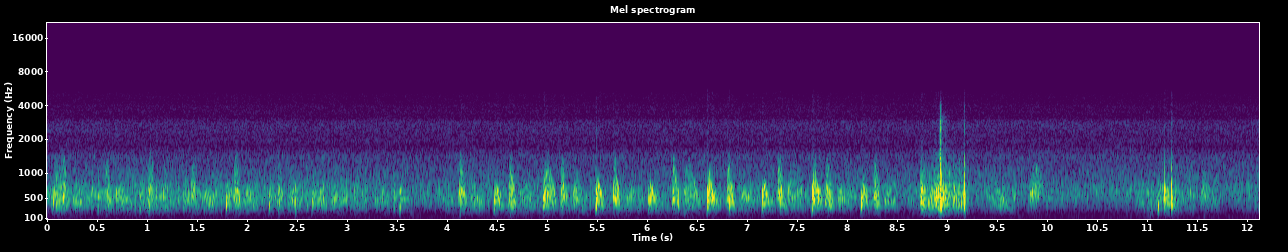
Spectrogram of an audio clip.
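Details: Fetal heartbeat at 17 weeks of pregnancy, recorded on a handheld fetal Doppler used for the first time: rapid, faint pulsing through hiss, with probe scrapes and a few loud knocks; the rate drops or vanishes as the baby moves.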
